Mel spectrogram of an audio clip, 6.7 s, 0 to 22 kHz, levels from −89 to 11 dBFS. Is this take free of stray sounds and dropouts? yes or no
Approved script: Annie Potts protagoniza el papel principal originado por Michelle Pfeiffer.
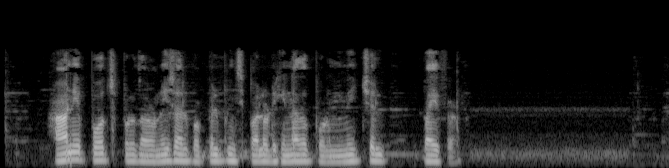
yes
